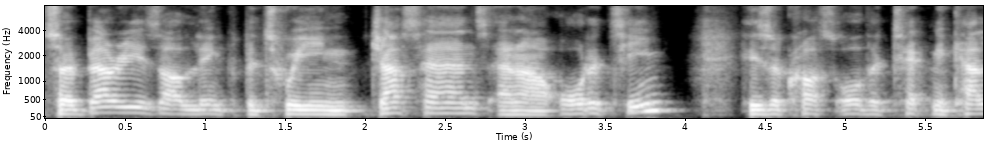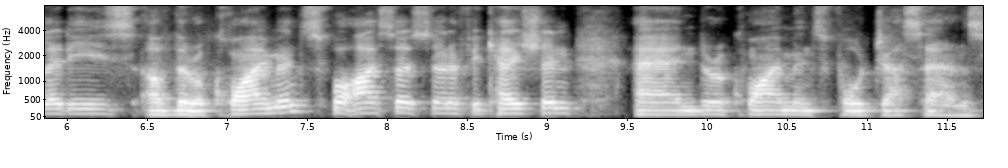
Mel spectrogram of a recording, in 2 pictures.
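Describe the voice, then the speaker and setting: With a South African accent, a man speaks at a moderate pace and medium pitch. His pitch variation is ordinary. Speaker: business development manager. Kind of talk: webinar presentation. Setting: online webinar. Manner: frequent filler 'uh'.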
